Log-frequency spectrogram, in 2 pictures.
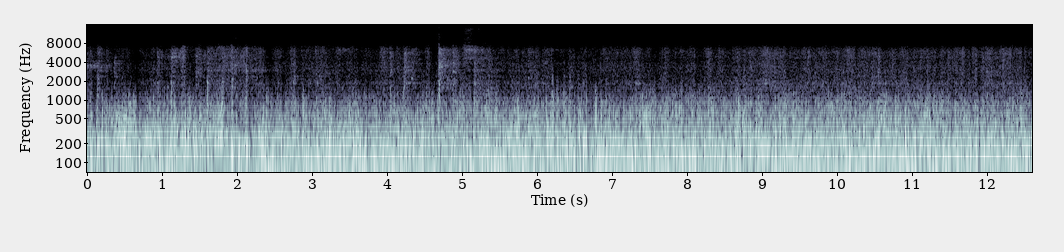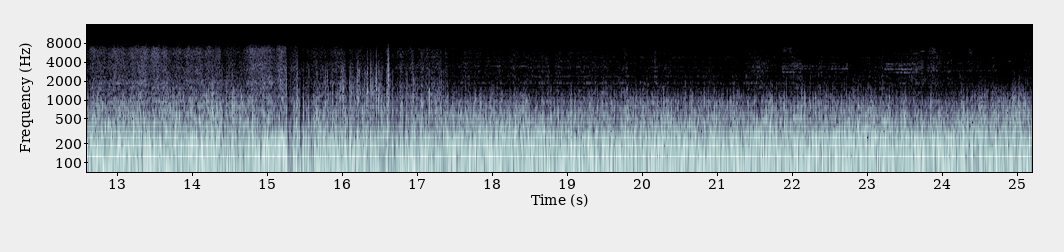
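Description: Indian Railways express passenger train running at speed, heard from an open coach door: a steady rumble of wheels on the rails with some clickety-clack and wind on the microphone. The noise is brighter while the train runs beside a long line of goods wagons on the next track, and turns duller about 17 seconds in.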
